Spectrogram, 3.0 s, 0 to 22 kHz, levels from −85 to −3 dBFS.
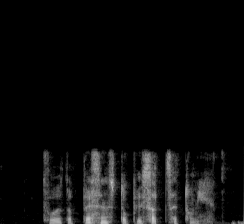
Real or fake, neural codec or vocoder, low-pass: fake; codec, 16 kHz in and 24 kHz out, 2.2 kbps, FireRedTTS-2 codec; 7.2 kHz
